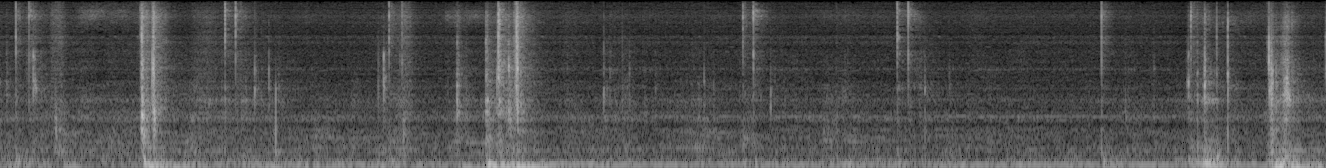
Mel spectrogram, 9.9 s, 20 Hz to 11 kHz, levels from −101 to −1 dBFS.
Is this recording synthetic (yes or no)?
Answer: yes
